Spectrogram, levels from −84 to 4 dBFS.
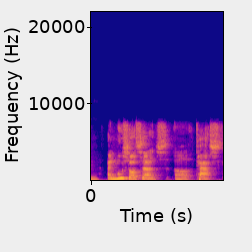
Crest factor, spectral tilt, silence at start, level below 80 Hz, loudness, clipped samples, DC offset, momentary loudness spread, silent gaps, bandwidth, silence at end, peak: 14 dB; -4 dB/octave; 0 s; -56 dBFS; -19 LUFS; under 0.1%; under 0.1%; 11 LU; none; 8 kHz; 0 s; -6 dBFS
